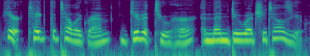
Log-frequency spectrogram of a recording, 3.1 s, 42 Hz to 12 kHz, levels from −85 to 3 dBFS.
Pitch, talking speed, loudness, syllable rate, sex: 205 Hz, 290 wpm, -18 LUFS, 6.7 syllables/s, female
